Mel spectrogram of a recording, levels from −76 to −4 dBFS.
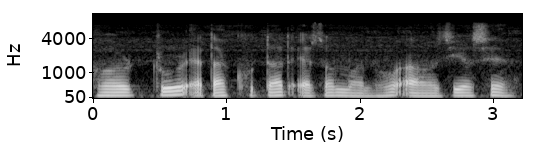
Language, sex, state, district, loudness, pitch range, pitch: Assamese, male, Assam, Sonitpur, -21 LUFS, 110-125 Hz, 120 Hz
